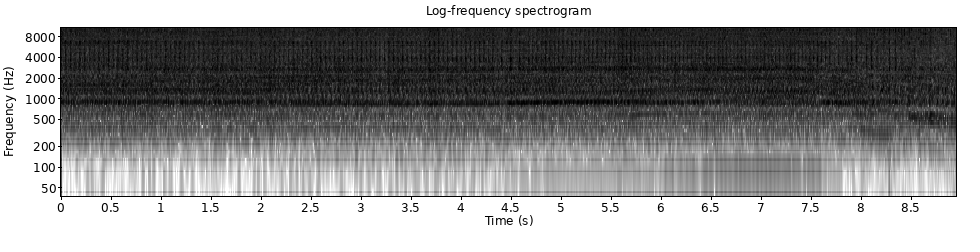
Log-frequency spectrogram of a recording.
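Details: Renault Clio RS engine running steadily with a dry, busy mechanical rattle and a thin whistling tone on top; an abnormal noise, source not pinned down.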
